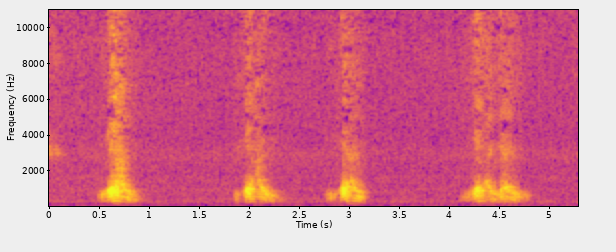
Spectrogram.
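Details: Rescued large-billed crow, kept in a home, works on its voice while its owner pretends to sleep, giving four coarse caws roughly a second apart, the last one doubled, over low background hum.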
